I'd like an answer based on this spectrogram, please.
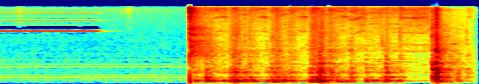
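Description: KIBO educational robot beeps once, a steady high tone lasting about a second. After a short pause a single hand clap sets off its motors, and the robot shakes and drives on the wooden table with a rattling whir. A sharp knock near the end is the loudest sound.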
